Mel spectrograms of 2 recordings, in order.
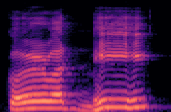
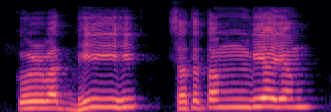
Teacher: कुर्वद भी नहीं बोला मैंने, र भी जल्दी बोला और द भी जल्दी बोला।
